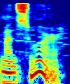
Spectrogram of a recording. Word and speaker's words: Mansour: That Andy, today our guest is Mansour. Is that how you pronounce your name? Yeah, that's how I pronounce it.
